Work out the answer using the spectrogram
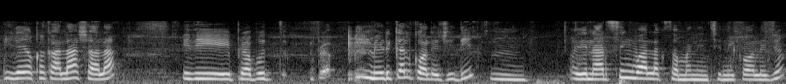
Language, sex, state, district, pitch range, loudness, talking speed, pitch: Telugu, female, Telangana, Nalgonda, 240-280 Hz, -14 LUFS, 120 wpm, 255 Hz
